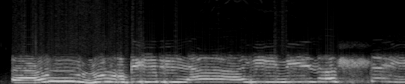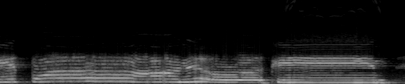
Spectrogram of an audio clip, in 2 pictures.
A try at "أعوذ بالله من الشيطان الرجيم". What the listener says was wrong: لا تقول الشيطان، ها لا تقول الشيطان، لا تمد، من الشيطان الرجيم.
